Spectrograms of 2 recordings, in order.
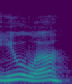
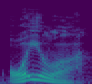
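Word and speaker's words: Euler: a utilities rotation rotate not Ula Oiler that yes I know they went with the weird pronunciation I think it was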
